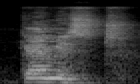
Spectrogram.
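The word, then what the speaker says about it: chemist: लेकिन सी के बाद एच आ रहा है तो उसका उच्चारण कौ भी होता है। जैसे देखिए ये अपवाद है, एक्सेप्शन जिनको आप कहते हैं। केमिस्ट सी एच है, यहाँ पे केमिस्ट है। कोरस सी एच है, कोरस है, कैरेक्टर है, यहाँ पे उसका उच्चारण क्या हो रहा है कौ हो रहा है।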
